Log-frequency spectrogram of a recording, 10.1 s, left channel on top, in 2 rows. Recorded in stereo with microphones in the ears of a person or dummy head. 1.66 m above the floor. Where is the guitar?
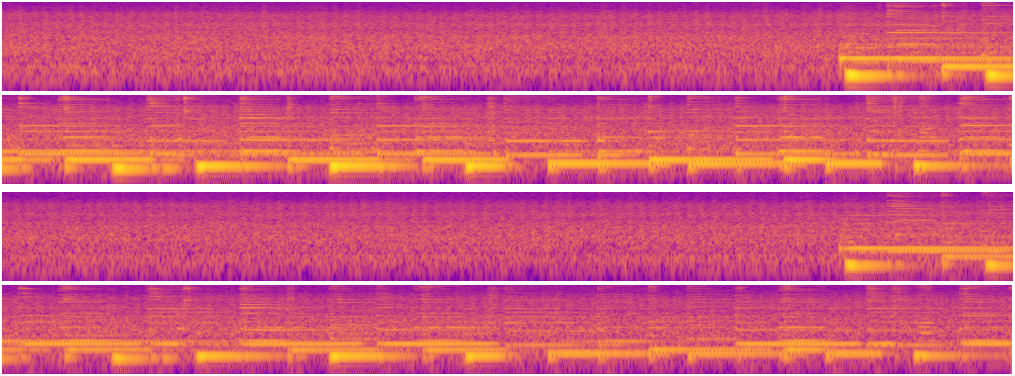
5° left (ahead or behind), 1.4 m.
